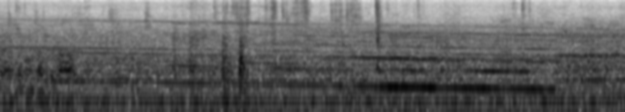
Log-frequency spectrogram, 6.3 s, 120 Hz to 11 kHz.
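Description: Running sound inside a Keio 1000 series electric train: a steady rumble of wheels on rail under the whine of the inverter-driven motors, with one tone gliding slowly down in pitch over several seconds. A couple of short clicks come from the running gear.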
